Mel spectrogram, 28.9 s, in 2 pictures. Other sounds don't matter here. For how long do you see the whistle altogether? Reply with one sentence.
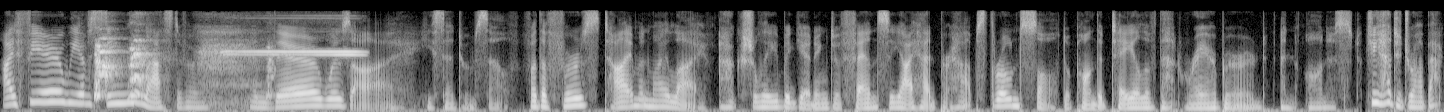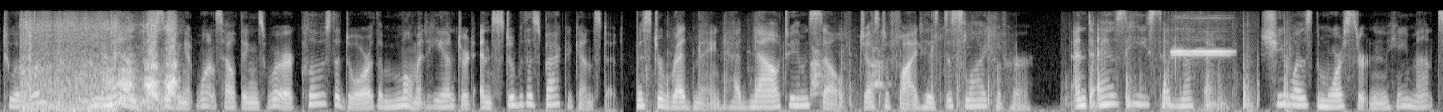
The whistle can be heard for 2 seconds in total.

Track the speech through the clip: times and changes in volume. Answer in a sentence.
The speech can be heard from 0.0 to 28.8 s, at a steady volume.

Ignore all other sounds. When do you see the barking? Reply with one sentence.
The barking can be heard from 0.9 to 2.8 s, from 14.6 to 16.2 s and from 22.5 to 23.3 s.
